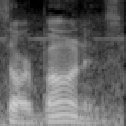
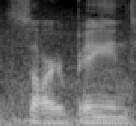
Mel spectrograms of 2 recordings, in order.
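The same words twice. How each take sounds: First: The name is pronounced with Spanish-style sounds. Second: The name is pronounced with anglicized English sounds. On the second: "New Jersey Buena Vistas or whatever the heck they call them, where it's Sarbanes"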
